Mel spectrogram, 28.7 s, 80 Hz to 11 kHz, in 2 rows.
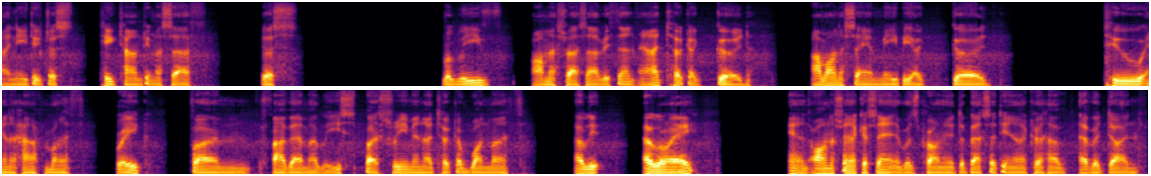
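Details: Male speaker with a self-described uncontrollable speech impediment, improved after about 10 years of speech therapy; formerly used an iPad button talking device, not used for almost three years; speech impediment.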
